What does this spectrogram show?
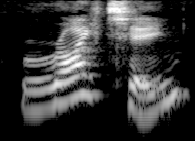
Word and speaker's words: writing: reading begins with our writing you can see it doesn't begin with R but it sounds like it does writing with our silent W on the front and arithmetic you can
